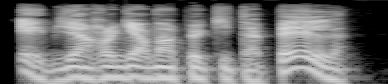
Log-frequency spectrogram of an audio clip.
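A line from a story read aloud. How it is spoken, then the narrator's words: Sneering. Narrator (French): ricana Lazare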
